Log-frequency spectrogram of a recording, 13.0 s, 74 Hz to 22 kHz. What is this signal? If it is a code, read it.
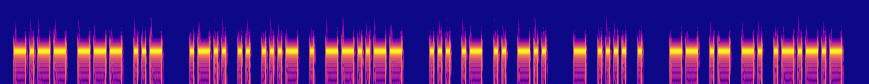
Morse code, heard as a keyed tone, about 20 wpm, 700 Hz. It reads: YOU LIVE, SAID THE MAN.
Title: Sentences from Top 200 Words 20wpm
